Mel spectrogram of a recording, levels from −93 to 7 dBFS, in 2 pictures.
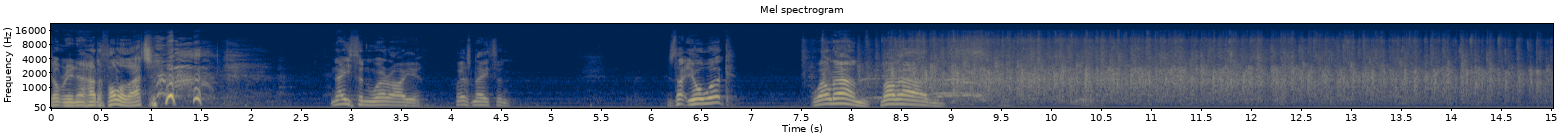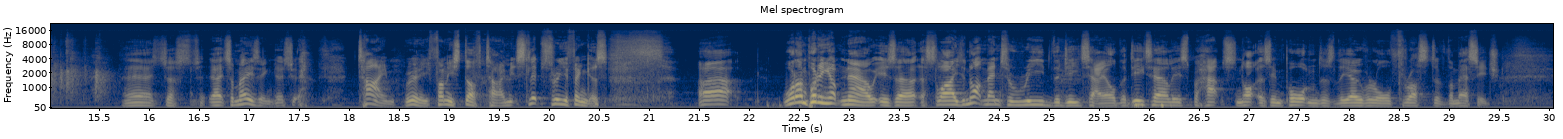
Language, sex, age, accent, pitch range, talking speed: English, male, 50-69, British, 140-195 Hz, 135 wpm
